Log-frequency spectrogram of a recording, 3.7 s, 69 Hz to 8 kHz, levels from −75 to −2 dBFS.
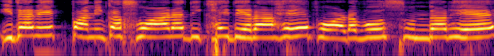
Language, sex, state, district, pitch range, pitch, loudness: Hindi, female, Bihar, Vaishali, 335-375 Hz, 350 Hz, -9 LUFS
